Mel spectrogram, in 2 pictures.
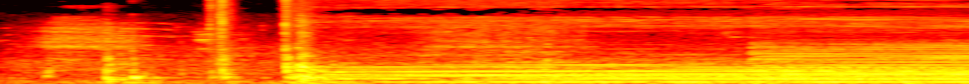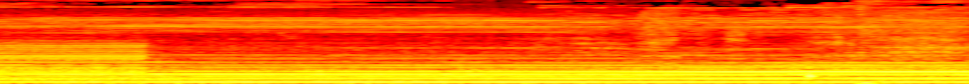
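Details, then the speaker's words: Key-on fuel pump priming: a couple of clicks, then a steady electric hum that holds even, showing the fuel tank and pump still work; normal fuel pump priming. "sounds like the fuel tank and all that's working still"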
